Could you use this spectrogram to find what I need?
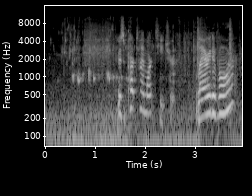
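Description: Wine pours and gurgles from a bottle into a glass.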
